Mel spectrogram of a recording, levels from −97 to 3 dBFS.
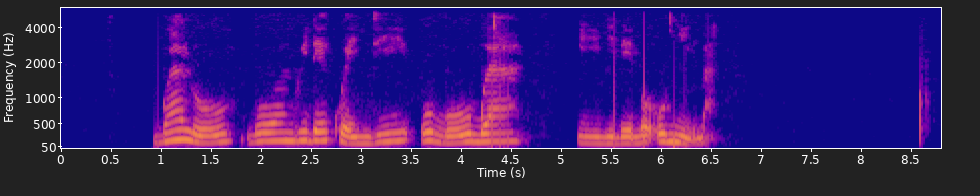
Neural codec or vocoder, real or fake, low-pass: none; real; 5.4 kHz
